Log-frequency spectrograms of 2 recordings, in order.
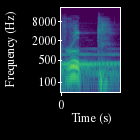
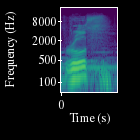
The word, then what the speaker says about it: Ruth: En hebreo se pronuncia así como en español, rut con con la tí rut, pero en inglés es bueno, depende donde esté, es Ruth. Aquí en el sur es R. Amén.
